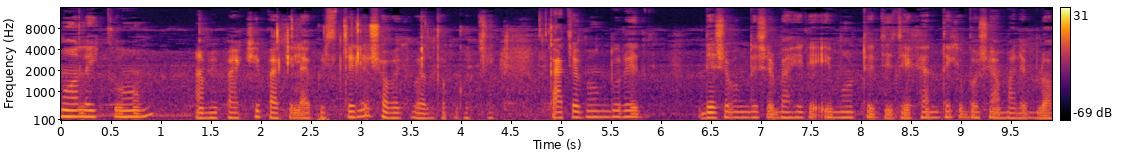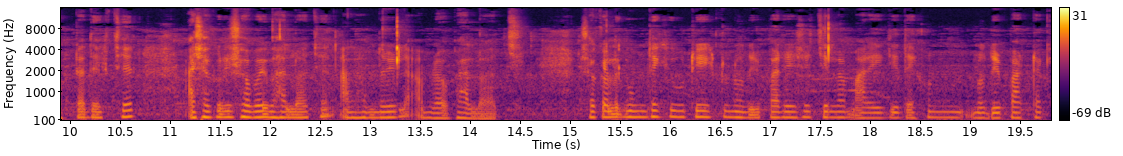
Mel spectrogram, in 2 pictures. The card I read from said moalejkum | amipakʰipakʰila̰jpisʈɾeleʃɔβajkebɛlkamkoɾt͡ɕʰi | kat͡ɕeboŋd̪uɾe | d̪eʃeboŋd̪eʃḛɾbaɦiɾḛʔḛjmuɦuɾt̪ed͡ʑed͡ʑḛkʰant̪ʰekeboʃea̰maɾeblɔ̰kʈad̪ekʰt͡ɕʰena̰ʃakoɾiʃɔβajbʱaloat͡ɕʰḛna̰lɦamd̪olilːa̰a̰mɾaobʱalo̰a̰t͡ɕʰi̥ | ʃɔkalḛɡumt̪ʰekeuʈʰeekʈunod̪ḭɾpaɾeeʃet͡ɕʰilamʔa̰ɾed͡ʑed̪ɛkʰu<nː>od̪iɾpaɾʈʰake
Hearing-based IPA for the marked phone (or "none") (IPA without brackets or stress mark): nː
